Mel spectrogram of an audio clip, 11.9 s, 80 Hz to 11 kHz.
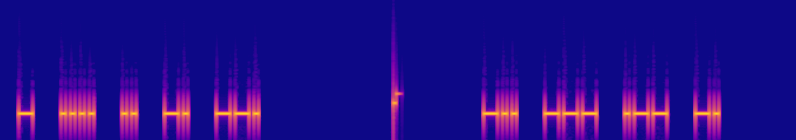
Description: Morse code, heard as a keyed tone, about 17 wpm, spaced as for 12 wpm, 700 Hz. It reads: THING DOWN
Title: 2x Character Spacing - Top 100 Words - 17wpm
